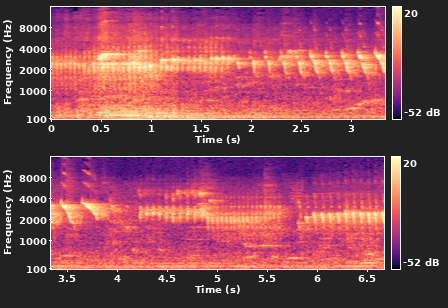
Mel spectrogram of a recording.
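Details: Canary song to spur other birds into singing: a series of rapid downslurred notes repeated several times a second, followed by even rolling trills, with low background rumble.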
